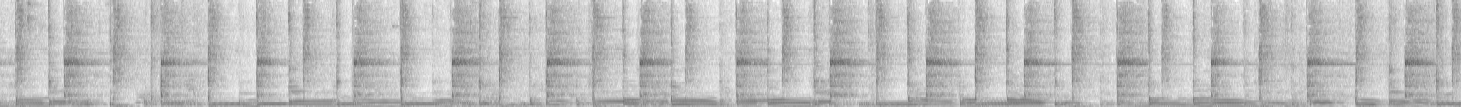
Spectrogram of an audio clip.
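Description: Electric blues played live: a hollow-body electric guitar plays over a bass line and a steady beat, with no vocal.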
